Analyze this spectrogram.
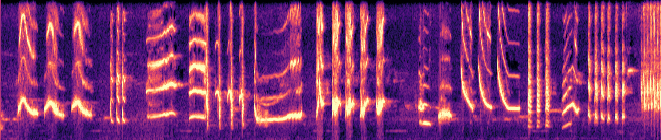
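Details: Asian pied starling song used as a training lure, full of variety: repeated looping whistles, dry rattles, buzzy drawn notes and fast clicking bursts in a continuous, busy delivery.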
